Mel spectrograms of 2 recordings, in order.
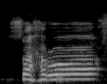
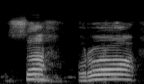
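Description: First: Said in the usual way. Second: सहरा drawn out syllable by syllable; slow demo. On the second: Shown as a demonstration. Teacher slowing सहरा down so students catch it. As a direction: stretch the word for the class. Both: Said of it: "इसकी जमा भी बनेगी".

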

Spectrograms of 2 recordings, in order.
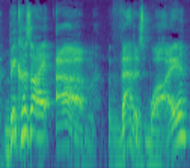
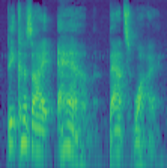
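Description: First: Pompous, drawn-out retort; stubborn hunter. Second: Slow, emphatic answer, high then dropping; decided, drawn-out comeback; firm young lion. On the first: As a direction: lay it down with finality. Hunter answers firmly. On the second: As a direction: throw the retort back calmly. Young lion echoes hunter's answer. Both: Acted.

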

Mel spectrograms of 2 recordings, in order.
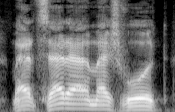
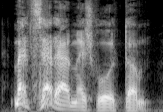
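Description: First: Slow, mocking echo of szerelmes; a hint of a grumbling old miser's sneer; mock growl. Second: Said in the usual way. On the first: A narrator's reading. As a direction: drag out szerelmes with scorn. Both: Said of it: "morogta Scrooge".

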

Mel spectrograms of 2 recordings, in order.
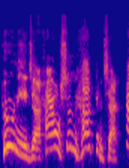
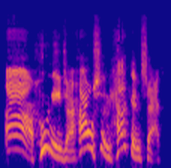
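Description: First: Much higher mock pop star voice; [name] crossed with Darth Vader. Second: Slow, raised cartoon sailor voice; Popeye crossed with [name]. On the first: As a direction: Bieber meets Vader in one line. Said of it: "my [name] combined with Darth Vader impersonation". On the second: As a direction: Popeye drawl mixed with a singer. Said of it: "my Popeye impersonation crossed with a [name] impersonation".

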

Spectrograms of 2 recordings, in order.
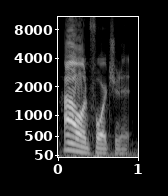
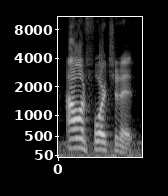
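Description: First: Low, flat deadpan imitation; deadpan robot voice. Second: A hint of flat indifference; lightly voiced bored operator; deadpan operator. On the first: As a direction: mimic a cold AI voice. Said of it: "has the audacity to say". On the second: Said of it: "the guy on the other end goes".

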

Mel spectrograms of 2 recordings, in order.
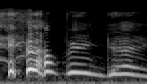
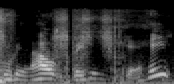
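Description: First: Squeaky laughing echo, much higher; mock it in a high laughing voice; high mocking repeat. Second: Laughing as he repeats it; laughing question. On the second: Real, not acted. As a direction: ask it through a laugh.

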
